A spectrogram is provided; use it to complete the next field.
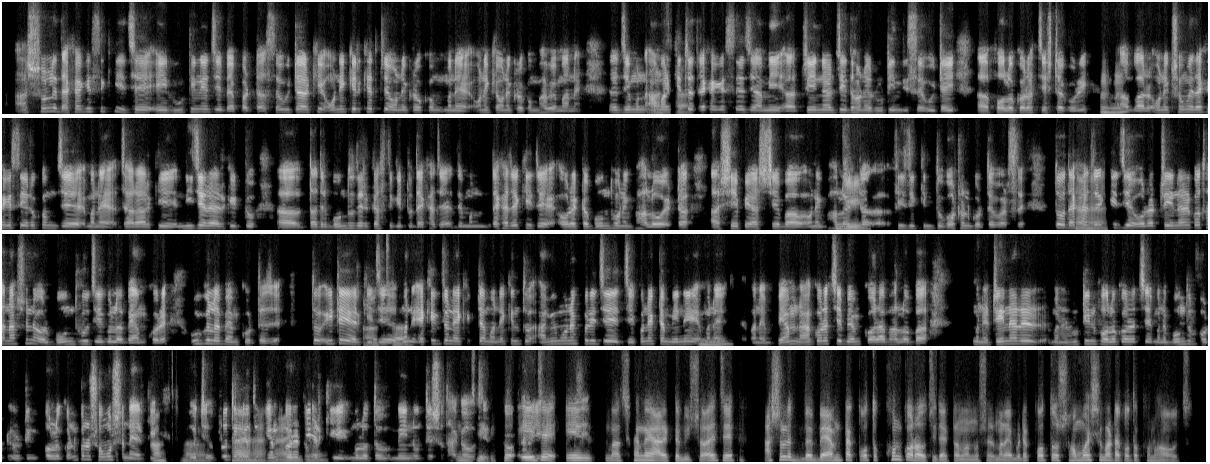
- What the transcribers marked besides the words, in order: none
- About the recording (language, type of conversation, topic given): Bengali, podcast, আপনি ব্যায়াম শুরু করার সময় কীভাবে উদ্দীপিত থাকেন?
